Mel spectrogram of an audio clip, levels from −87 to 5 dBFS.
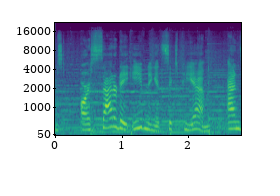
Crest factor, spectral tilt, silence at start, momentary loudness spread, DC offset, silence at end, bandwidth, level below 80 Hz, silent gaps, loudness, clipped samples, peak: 16 dB; -4 dB/octave; 0 s; 8 LU; under 0.1%; 0 s; 17 kHz; -42 dBFS; none; -16 LUFS; under 0.1%; 0 dBFS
